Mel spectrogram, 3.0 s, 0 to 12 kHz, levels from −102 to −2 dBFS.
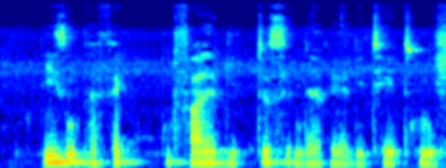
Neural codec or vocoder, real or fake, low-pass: none; real; 10.8 kHz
